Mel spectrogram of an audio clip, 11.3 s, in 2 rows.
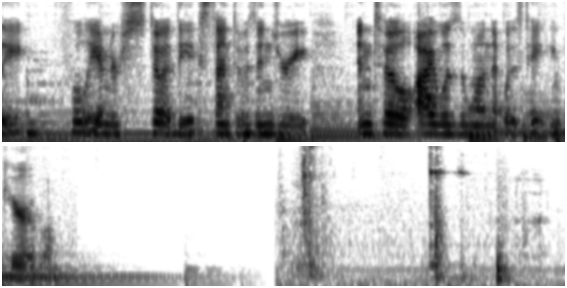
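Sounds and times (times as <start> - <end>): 
speech: 0.0 - 6.3
thrown wheelchair brake extender clinking: 9.9 - 10.4.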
